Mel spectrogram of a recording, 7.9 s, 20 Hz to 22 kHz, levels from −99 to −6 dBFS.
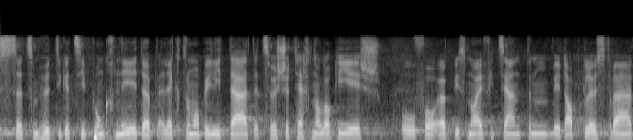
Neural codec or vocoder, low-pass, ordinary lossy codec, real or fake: none; 7.2 kHz; none; real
